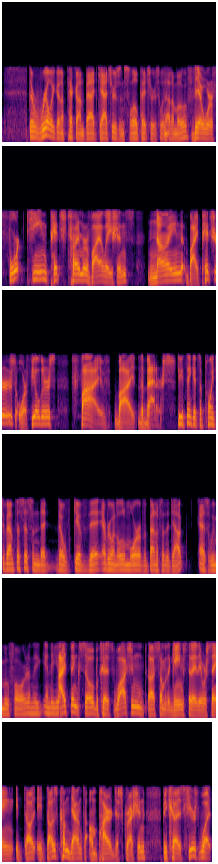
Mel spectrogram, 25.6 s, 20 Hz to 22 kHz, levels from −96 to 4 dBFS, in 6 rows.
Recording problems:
high frequencies cut off; severe; nothing above 4 kHz

